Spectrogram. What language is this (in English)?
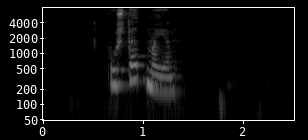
Mari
